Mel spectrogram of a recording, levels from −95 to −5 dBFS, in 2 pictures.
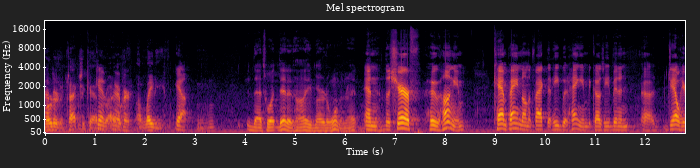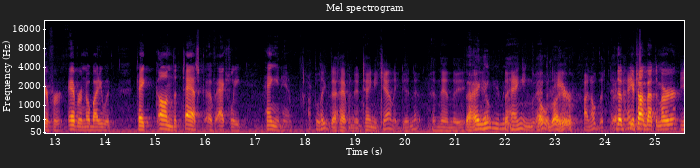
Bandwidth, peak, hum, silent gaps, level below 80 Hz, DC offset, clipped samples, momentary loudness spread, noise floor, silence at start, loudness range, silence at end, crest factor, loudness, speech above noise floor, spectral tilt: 15 kHz; -10 dBFS; none; none; -56 dBFS; under 0.1%; under 0.1%; 18 LU; -55 dBFS; 0 s; 11 LU; 0 s; 20 dB; -31 LUFS; 24 dB; -6 dB/octave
